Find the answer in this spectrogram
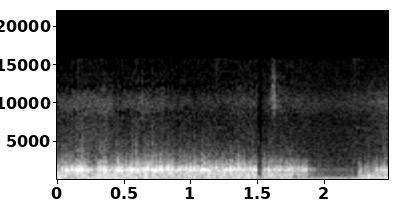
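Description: Wind buffeting the microphone: a loud, steady rushing noise that cuts out suddenly near the end.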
